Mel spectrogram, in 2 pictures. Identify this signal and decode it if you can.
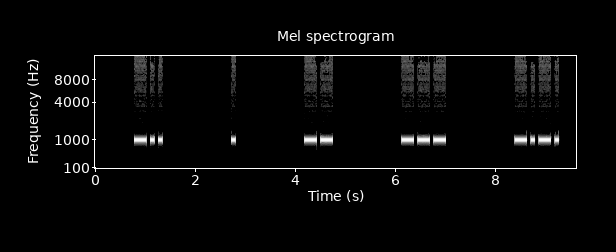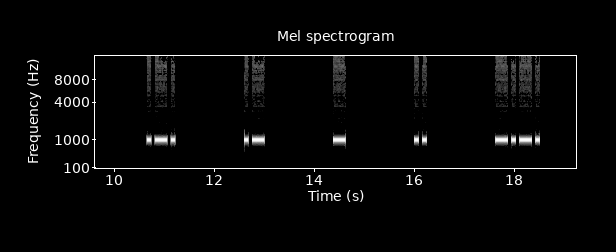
Morse code, heard as a keyed tone, about 15 wpm, spaced as for 5 wpm, 1000 Hz. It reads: DEMOCRATIC
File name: qotdfiles / 5wpm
